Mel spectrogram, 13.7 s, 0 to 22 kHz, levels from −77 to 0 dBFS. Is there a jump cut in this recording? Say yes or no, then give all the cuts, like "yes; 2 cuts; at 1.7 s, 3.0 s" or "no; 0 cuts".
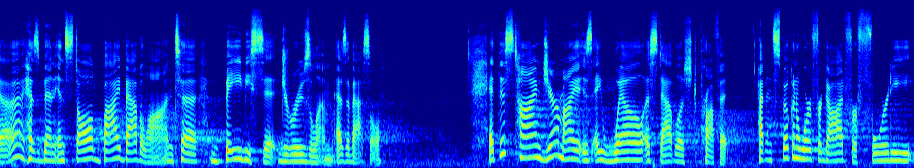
no; 0 cuts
